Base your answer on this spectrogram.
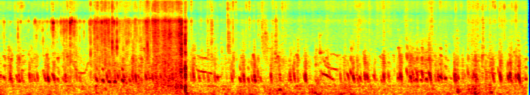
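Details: Domestic bobwhite quail flock enjoying spring mix lettuce, giving happy feeding chatter: quick soft chirps and little upward-sliding notes, with loud rustling hiss over the first three seconds, then steady twittering.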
